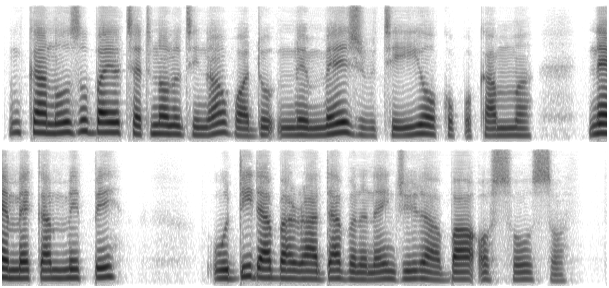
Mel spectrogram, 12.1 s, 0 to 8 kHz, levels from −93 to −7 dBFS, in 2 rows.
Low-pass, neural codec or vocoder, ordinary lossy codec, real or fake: 7.2 kHz; codec, 16 kHz, 0.2 kbps, FocalCodec; MP3, 48 kbps; fake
